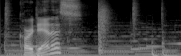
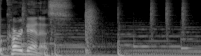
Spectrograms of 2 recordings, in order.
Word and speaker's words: Cardenas: there we go oliva and how do you pronounce this one it was cardanas they don't give you a pronunciation leo cardenas so uh who else did we have on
